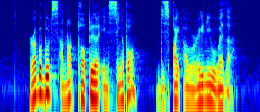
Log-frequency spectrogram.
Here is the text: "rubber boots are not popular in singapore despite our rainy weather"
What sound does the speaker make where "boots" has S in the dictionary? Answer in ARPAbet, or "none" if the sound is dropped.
S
